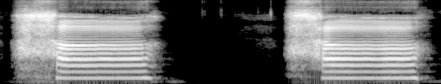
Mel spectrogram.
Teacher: हा हलक के दरमियान वाले हिस्से से।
